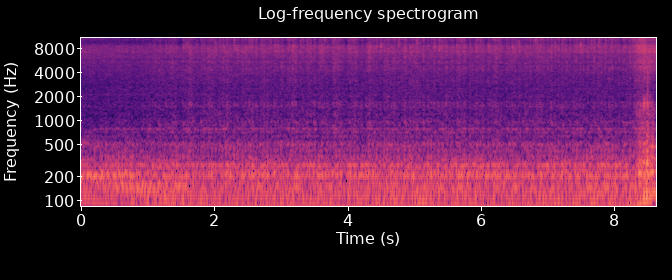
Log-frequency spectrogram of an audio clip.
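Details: LQ4 V8 swapped into a 1985 Pontiac Trans Am with a red hot cam, headers and 4in exhaust, on a later restart after the first startup: deep, loud rumble held at steady revs, firing evenly with no misses or knocks; normal revving.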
